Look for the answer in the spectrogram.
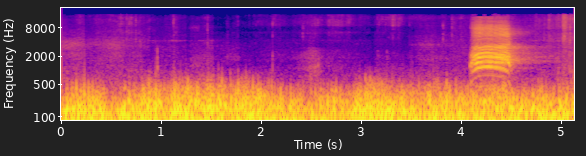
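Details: A single short, hoarse caw from a crow in a fight over peanuts at a territory border, heard late against steady strong wind.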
